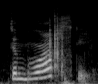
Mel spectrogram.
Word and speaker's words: Dombrowski: And then I have this other wonderful lady who is sitting next to her, and that is Patricia Ann Dombrowski.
